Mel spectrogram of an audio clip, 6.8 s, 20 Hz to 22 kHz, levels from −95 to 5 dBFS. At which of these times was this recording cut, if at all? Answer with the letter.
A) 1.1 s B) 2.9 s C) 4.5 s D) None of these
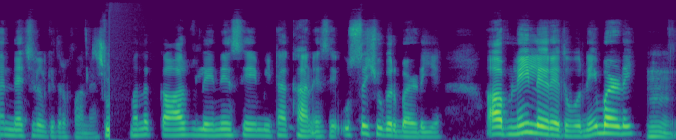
A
